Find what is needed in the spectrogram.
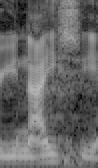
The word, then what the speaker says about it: Eunice: Grandmother, Lois, and in thy mother, Eunice, or Eunice, actually would be pronounced, and I am persuaded that is in thee also.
